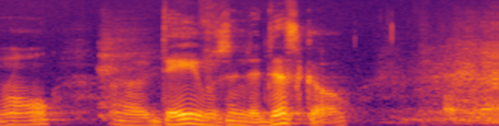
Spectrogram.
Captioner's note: laughter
